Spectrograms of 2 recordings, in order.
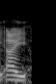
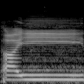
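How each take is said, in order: First: Said in the usual way. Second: "आई" held long and level; long vowel. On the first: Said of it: "लेकिन जब हम ये long में". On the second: Shown as a demonstration. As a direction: stretch out "आई" as a long-vowel example. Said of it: "देखिए आई लंबा हो गया ना".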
